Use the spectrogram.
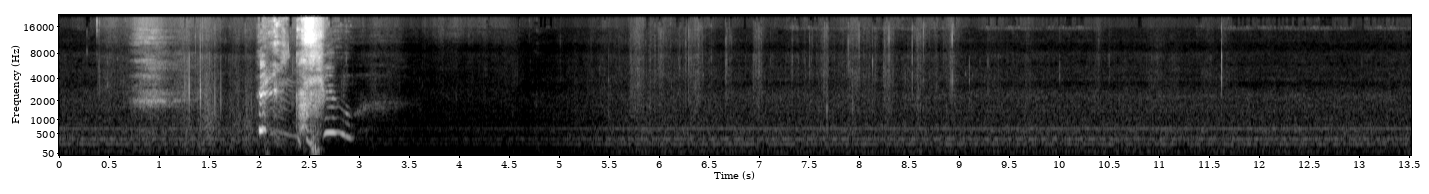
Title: sneezing again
